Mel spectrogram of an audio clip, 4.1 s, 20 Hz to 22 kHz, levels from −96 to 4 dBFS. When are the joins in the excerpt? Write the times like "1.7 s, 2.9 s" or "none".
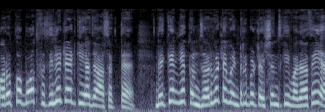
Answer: none

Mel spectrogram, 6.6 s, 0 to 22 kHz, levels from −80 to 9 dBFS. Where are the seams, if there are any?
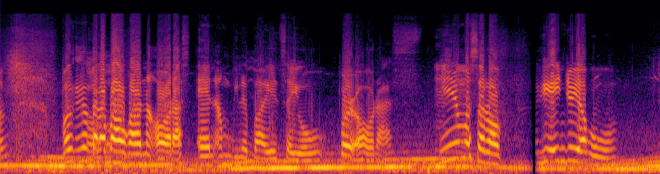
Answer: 5.3 s

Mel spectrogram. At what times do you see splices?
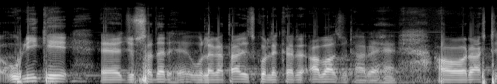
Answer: none

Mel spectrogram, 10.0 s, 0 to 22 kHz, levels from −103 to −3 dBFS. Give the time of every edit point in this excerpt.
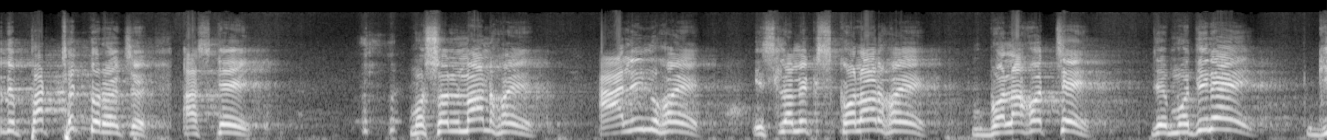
1.2 s

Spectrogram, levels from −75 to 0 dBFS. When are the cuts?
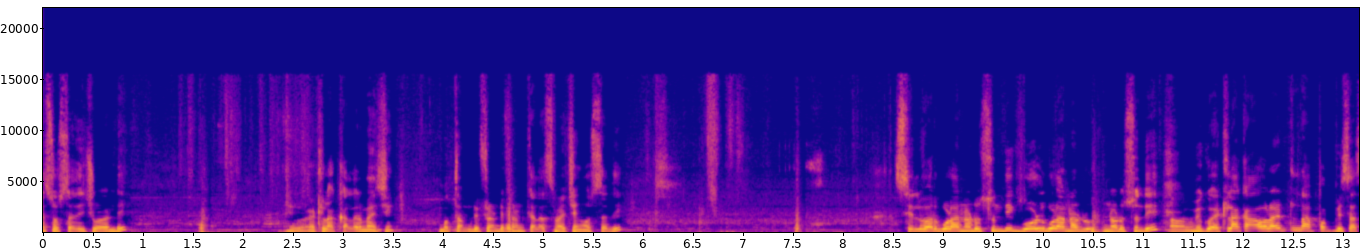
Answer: none

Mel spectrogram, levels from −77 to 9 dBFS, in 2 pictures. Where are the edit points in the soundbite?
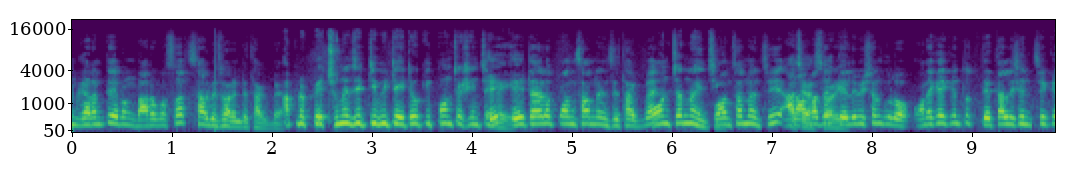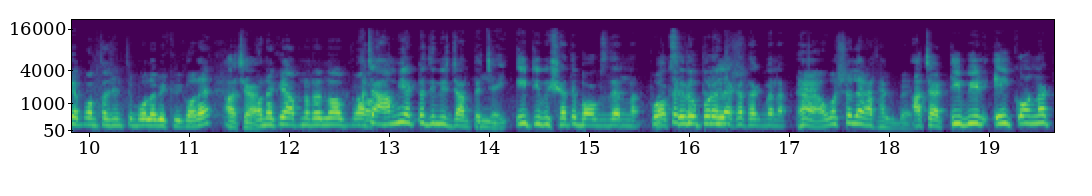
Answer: none

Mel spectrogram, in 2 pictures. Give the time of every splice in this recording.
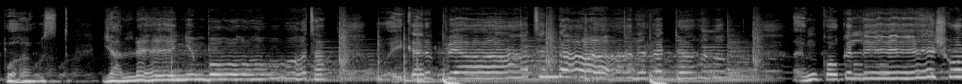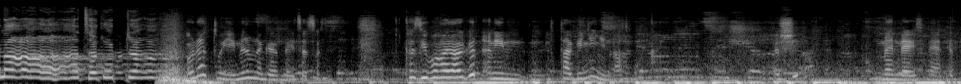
11.4 s

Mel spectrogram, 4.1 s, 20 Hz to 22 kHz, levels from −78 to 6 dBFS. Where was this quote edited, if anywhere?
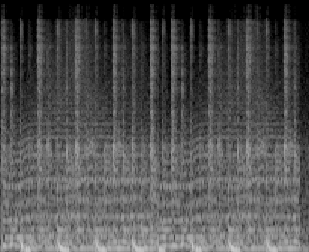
none

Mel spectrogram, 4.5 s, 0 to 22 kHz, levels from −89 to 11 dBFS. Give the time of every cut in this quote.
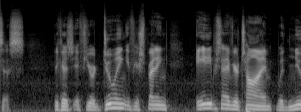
none

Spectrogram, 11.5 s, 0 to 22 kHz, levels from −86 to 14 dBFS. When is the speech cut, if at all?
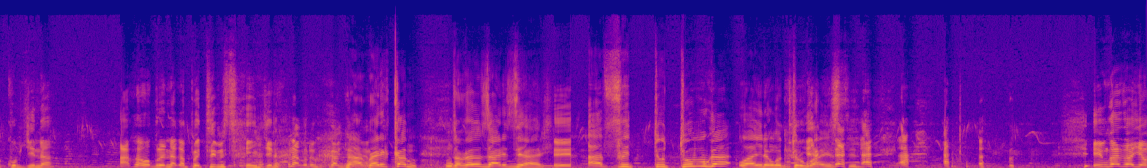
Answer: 5.7 s

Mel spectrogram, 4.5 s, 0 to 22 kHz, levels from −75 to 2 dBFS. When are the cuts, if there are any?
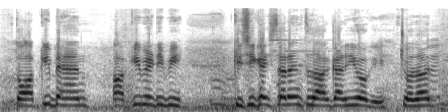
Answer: none

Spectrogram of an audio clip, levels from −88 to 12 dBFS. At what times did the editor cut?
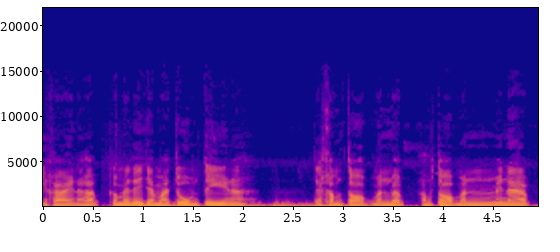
3.7 s

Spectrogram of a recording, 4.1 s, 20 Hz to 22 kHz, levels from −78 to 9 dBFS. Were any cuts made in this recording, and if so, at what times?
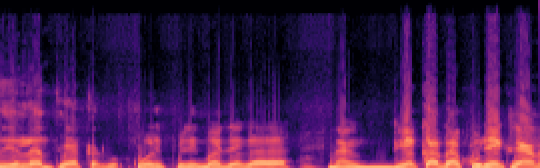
1.0 s, 2.3 s

